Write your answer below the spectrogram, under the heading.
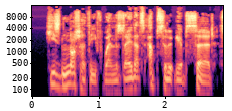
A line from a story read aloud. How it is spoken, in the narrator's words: snapped Richard, instantly getting drawn into it in spite of his resolution not to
